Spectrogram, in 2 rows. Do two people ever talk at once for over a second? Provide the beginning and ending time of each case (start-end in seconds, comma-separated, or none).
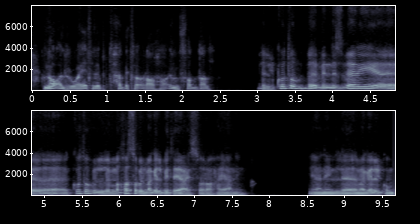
none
